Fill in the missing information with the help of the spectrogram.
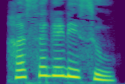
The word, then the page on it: ಹಸಗೆಡಿಸು: hasageḍisu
